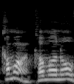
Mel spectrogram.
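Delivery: suave, smooth, charming delivery. Retelling cosplayers calling the speaker over: imitating a smooth charming invite. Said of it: "with the ultimate Riz".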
